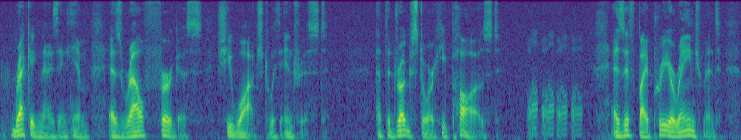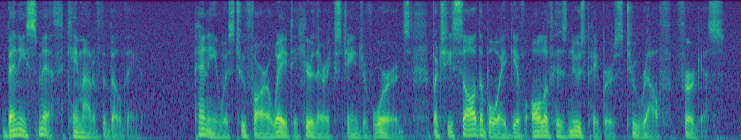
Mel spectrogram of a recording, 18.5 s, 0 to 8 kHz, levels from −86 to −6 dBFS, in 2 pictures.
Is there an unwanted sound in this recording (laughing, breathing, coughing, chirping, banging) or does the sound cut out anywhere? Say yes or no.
yes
